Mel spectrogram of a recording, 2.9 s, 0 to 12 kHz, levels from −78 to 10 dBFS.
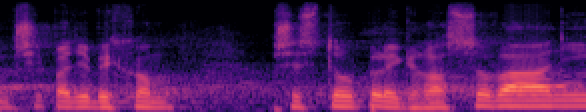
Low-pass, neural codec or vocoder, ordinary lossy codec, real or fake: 10.8 kHz; none; MP3, 96 kbps; real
